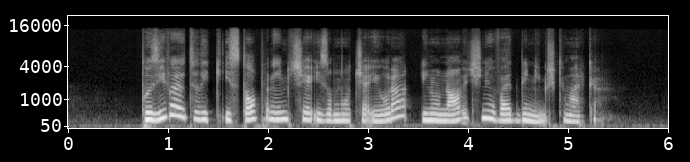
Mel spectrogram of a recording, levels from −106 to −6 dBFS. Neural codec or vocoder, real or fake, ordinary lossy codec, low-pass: codec, 32 kHz, 1.9 kbps, SNAC; fake; none; 14.4 kHz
